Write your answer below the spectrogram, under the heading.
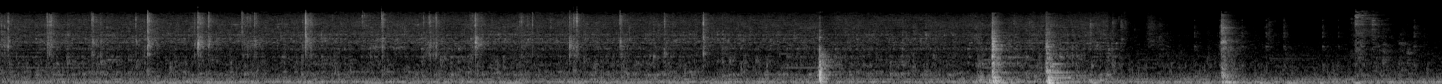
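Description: A pot of water at a hard boil, hissing and bubbling steadily, with a seasoning shaker tapped over it about twice a second. Then a few louder clunks of pots and utensils, and the boiling hiss grows fainter near the end.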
